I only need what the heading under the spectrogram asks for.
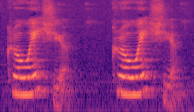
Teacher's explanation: and the stress is on the second one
